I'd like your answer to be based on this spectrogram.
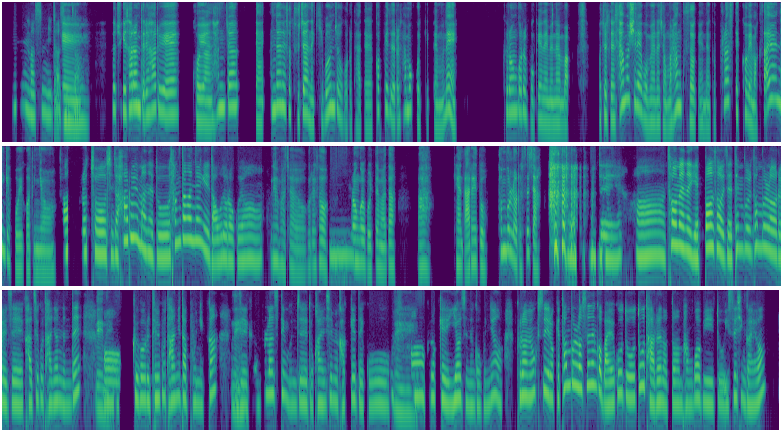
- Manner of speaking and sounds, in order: laugh
- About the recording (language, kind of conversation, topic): Korean, podcast, 플라스틱 사용을 현실적으로 줄일 수 있는 방법은 무엇인가요?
